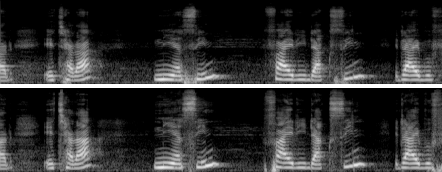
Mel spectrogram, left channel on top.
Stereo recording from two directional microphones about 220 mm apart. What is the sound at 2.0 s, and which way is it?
Speech, 65° right (ahead or behind).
